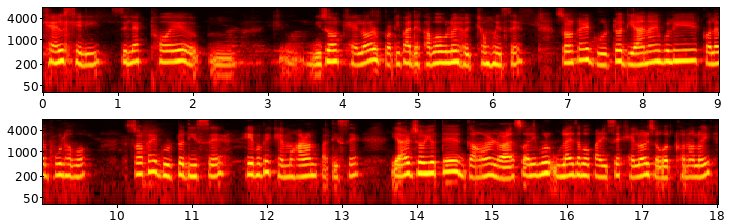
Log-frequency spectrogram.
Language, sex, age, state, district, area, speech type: Assamese, female, 18-30, Assam, Dibrugarh, rural, spontaneous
